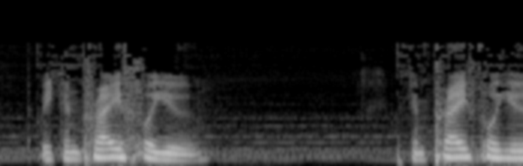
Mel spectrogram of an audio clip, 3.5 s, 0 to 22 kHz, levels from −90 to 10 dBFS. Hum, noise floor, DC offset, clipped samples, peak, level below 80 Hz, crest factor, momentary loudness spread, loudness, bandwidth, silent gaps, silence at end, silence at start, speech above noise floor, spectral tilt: none; -56 dBFS; under 0.1%; under 0.1%; -6 dBFS; -56 dBFS; 18 dB; 14 LU; -24 LUFS; 8.4 kHz; none; 0 s; 0.3 s; 33 dB; -8 dB/octave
